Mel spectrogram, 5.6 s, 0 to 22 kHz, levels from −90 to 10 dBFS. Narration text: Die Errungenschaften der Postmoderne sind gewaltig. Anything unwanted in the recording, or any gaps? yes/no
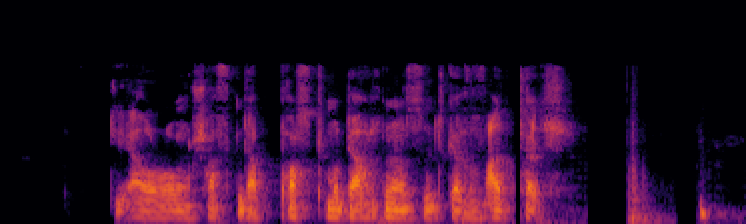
yes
